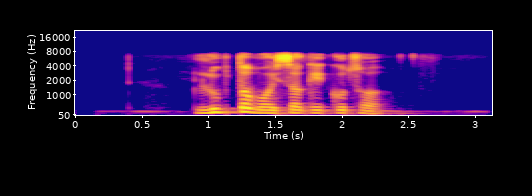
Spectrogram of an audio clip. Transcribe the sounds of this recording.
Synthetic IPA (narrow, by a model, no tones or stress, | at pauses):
lupt̪ʌbʱʌjsʌkekot͡sʰʌ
